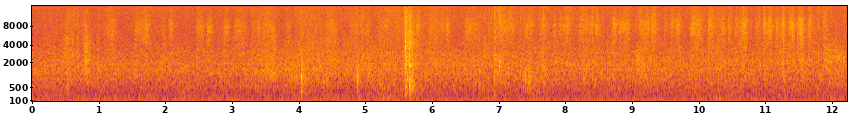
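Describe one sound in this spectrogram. A marker squeaks on paper.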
